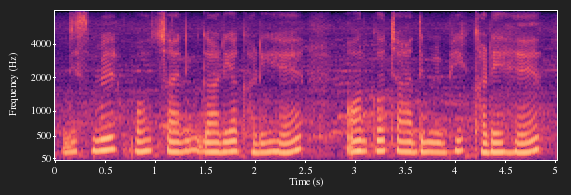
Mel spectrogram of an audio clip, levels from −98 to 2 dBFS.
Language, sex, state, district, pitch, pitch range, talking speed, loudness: Hindi, female, Uttar Pradesh, Saharanpur, 200 Hz, 190-215 Hz, 145 wpm, -16 LUFS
